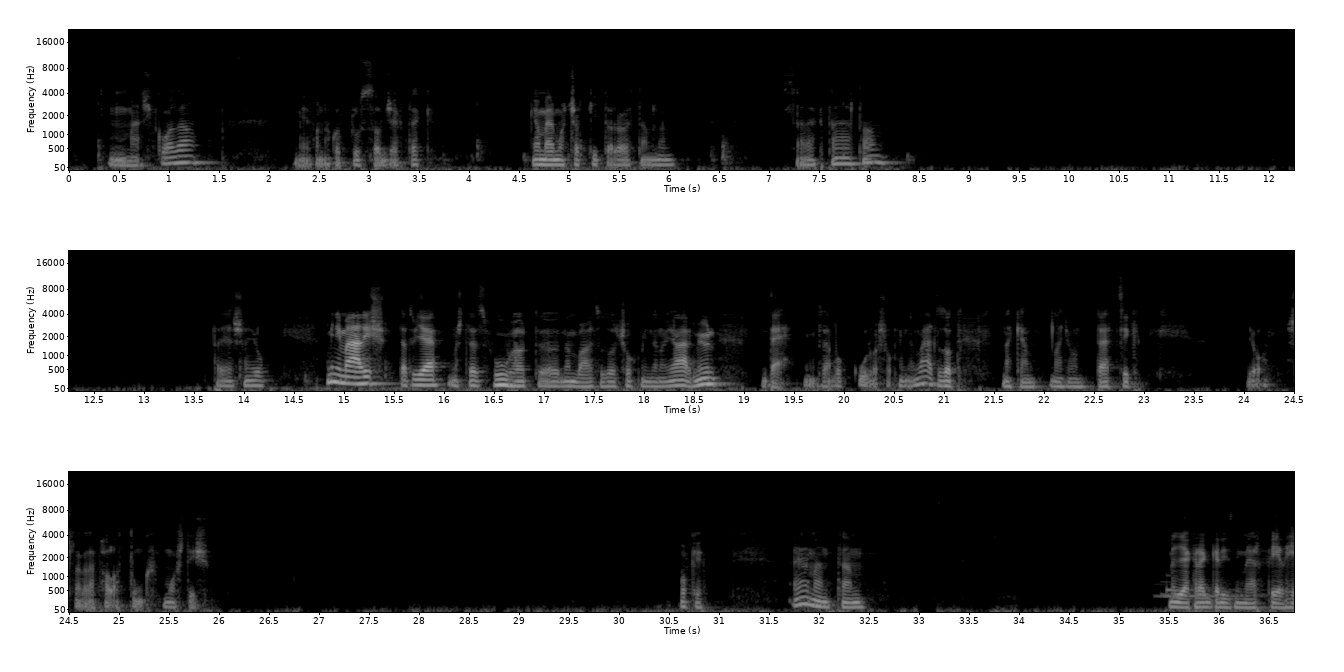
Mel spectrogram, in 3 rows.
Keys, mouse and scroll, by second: 0.3-0.9 alt+middle click, 0.8 scroll down 1, 1.4 click, 1.9 alt+q, 2.5-3.1 alt+middle click, 3.3 click, 3.7 scroll up 1, 4.1-4.7 alt+middle click, 4.8 middle click, 5.1-5.7 alt+middle drag, 7.7-8.6 middle drag, 13.9-16.3 alt+middle click, 14.8 middle click, 15.7-17.0 alt+middle drag, 17.0 click, 17.7-18.3 click, 18.4-19.7 alt+middle click, 19.9-20.5 middle click, 20.6 right click, 20.9 click, 29.8 click, 30.6 ctrl+s, 31.9 click.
